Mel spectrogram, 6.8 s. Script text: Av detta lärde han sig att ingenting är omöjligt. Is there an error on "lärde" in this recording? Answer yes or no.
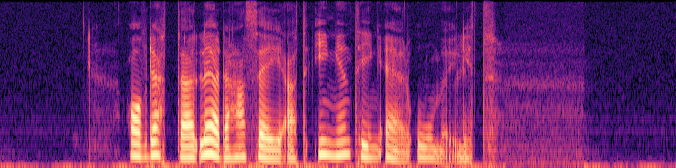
no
